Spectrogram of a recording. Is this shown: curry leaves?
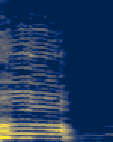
no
